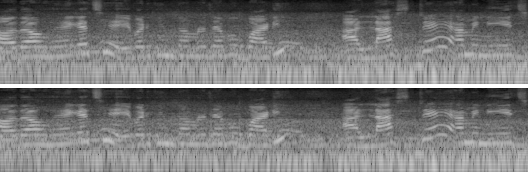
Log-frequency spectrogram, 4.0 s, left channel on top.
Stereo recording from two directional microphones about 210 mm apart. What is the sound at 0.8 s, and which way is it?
Speech, 45° left (ahead or behind).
